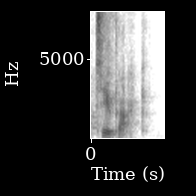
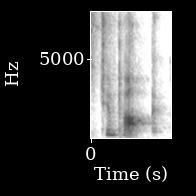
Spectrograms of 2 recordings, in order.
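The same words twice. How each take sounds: First: Tupac with a short 'a' as in pack; mispronounced Tupac. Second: Tupac ending like 'pock', said softly; proper Tupac pronunciation. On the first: Showing the bad way to say his name, mispronounced Tupac, ending in 'pack'. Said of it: "that's quite a bad way to say his name". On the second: Trying to say his name properly, Tupac ending like 'pock'. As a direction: say Tupac with an open 'ah' in the last syllable. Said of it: "I'm gonna try and say it properly". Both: Shown as a demonstration.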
